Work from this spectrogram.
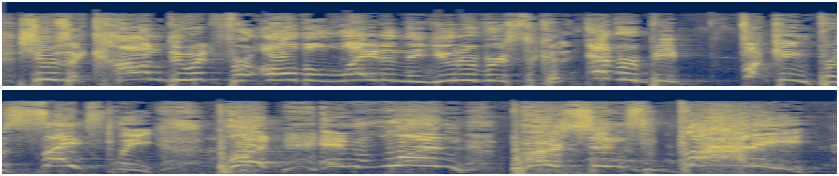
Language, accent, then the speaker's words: English; East Coast, United States; I'm from the East Coast, and if there's something I'm known for, it's definitely my grip.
